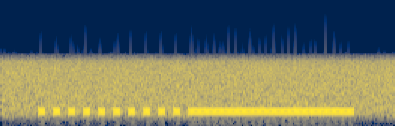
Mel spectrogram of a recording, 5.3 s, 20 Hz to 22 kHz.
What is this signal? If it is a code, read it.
Telephone call progress tone (North American plan), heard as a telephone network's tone, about 350, 440 Hz, 0.1 s on and 0.1 s off, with phone line noise. Stutter dial tone.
